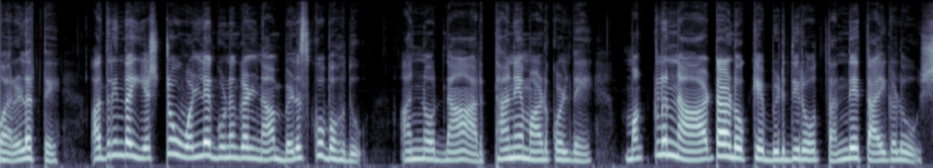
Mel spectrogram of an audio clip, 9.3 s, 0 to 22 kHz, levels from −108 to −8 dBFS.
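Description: Nothing in this speech recording stands out as a technical fault; there's no dropout, glitch or distortion anywhere in it to point to.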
